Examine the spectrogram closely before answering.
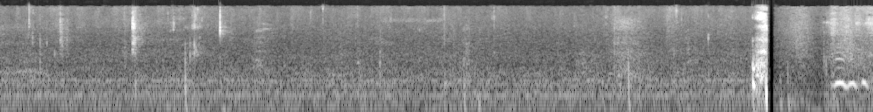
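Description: A small dog growls playfully.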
